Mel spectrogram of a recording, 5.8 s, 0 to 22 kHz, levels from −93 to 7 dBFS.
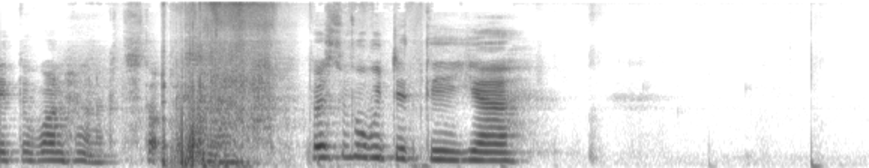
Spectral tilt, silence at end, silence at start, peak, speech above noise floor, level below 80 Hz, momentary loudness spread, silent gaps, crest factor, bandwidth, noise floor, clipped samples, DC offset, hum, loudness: -4.5 dB/octave; 0.35 s; 0 s; -4 dBFS; 45 dB; -50 dBFS; 10 LU; none; 26 dB; over 20 kHz; -73 dBFS; under 0.1%; under 0.1%; none; -27 LUFS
